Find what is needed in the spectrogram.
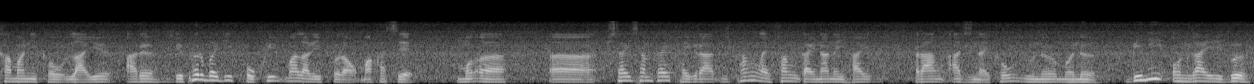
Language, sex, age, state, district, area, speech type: Bodo, male, 30-45, Assam, Kokrajhar, rural, spontaneous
